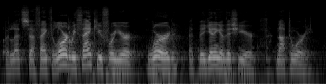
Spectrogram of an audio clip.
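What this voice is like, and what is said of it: Raspy voice. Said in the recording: “My voice is getting raspy,”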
